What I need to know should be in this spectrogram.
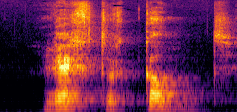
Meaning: right-hand side
- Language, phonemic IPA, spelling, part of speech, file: Dutch, /ˈrɛxtərˌkɑnt/, rechterkant, noun, Nl-rechterkant.ogg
